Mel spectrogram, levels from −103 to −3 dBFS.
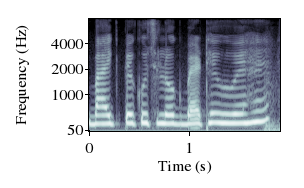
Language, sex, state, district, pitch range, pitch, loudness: Hindi, male, Jharkhand, Garhwa, 225-250 Hz, 240 Hz, -13 LUFS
